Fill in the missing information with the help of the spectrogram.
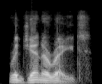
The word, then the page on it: Regenerate: British English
